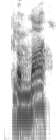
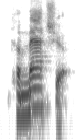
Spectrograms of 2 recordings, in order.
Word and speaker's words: Camacho: Like it doesn't bother me when you say Frank Camacho at all, the way it bothers Lappy, as long as you're emphasizing that second syllable. Camacho, yeah. Camacho.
